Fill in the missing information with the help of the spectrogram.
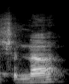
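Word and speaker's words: שנה: Year in Hebrew is pronounced as shana.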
